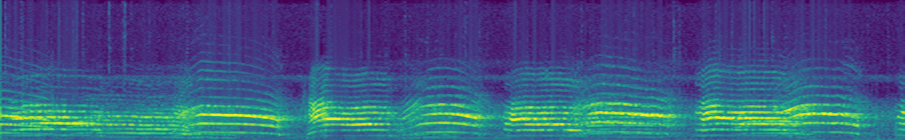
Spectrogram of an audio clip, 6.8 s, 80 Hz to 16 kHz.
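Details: Stuart, a two-month-old male white kitten, recorded in July 2022 while still a crybaby, gives high, harmonic-rich meows in quick succession, each rising then falling, about five cries over seven seconds, with a steady low hum underneath.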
